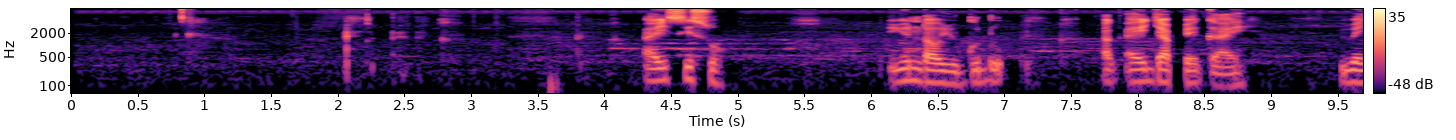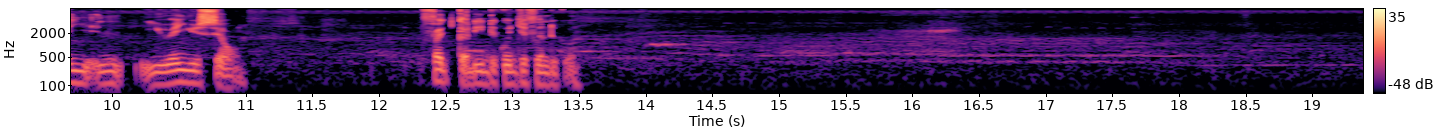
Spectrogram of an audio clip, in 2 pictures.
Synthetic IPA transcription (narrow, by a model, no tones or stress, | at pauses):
ʔajsisu | jundawjuɡuduʔakajd͡ʒapːɛɡaj | w | wɛɲjusɛw | fackaɗidikɔɟəfəndikɔ̰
